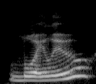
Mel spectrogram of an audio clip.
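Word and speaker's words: Löyly: One is called Loylu, Loyly, which it doesn't seem like it would be pronounced Loylu, but it is.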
